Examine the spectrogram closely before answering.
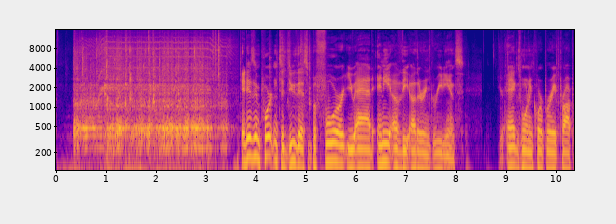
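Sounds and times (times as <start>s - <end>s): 
electric mixer beating cream cheese in a bowl: 0.4s - 3.7s
speech: 3.7s - 8.2s, 8.9s - 10.3s.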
